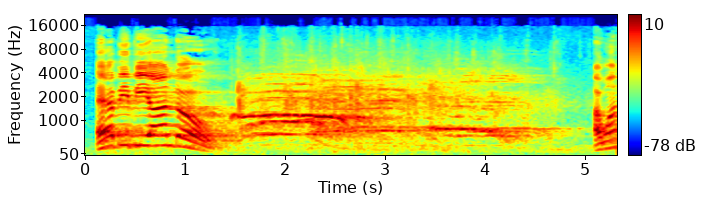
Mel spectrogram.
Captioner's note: cheers, applause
